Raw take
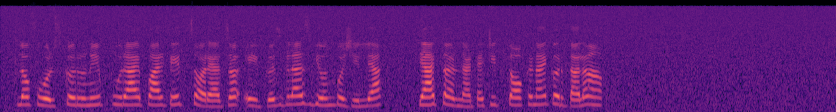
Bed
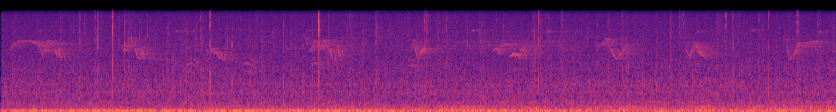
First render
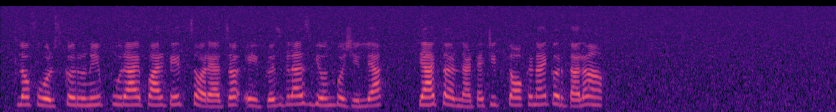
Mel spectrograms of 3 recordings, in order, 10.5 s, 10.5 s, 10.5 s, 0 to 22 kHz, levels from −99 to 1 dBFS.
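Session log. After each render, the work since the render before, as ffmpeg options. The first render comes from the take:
ffmpeg -i in.wav -af "afftdn=noise_reduction=8:noise_floor=-50" out.wav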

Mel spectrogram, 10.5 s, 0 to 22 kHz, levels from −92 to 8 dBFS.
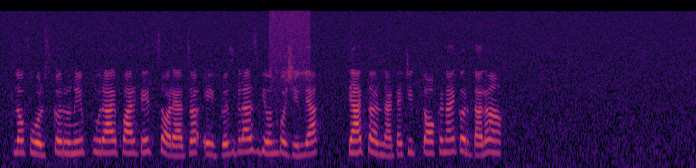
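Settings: ffmpeg -i in.wav -filter_complex "[0:a]asettb=1/sr,asplit=3[link_01][link_02][link_03];[link_01]atrim=end=4.044[link_04];[link_02]atrim=start=4.04:end=4.66,asetpts=PTS-STARTPTS,afade=type=in:duration=0.004:curve=qsin,afade=type=out:start_time=0.616:duration=0.004:curve=qsin,highshelf=frequency=3400:gain=11[link_05];[link_03]atrim=start=4.656[link_06];[link_04][link_05]acrossfade=duration=0.004:curve1=hsin:curve2=qsin[link_07];[link_07][link_06]acrossfade=duration=0.004:curve1=qsin:curve2=hsin" out.wav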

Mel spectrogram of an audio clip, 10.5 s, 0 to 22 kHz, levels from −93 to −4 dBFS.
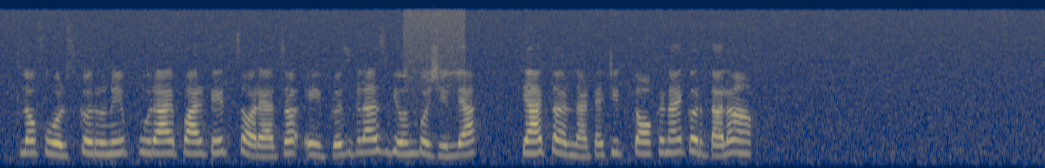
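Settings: ffmpeg -i in.wav -af "highpass=frequency=98:width=0.5412,highpass=frequency=98:width=1.3066,highshelf=frequency=9000:gain=6" out.wav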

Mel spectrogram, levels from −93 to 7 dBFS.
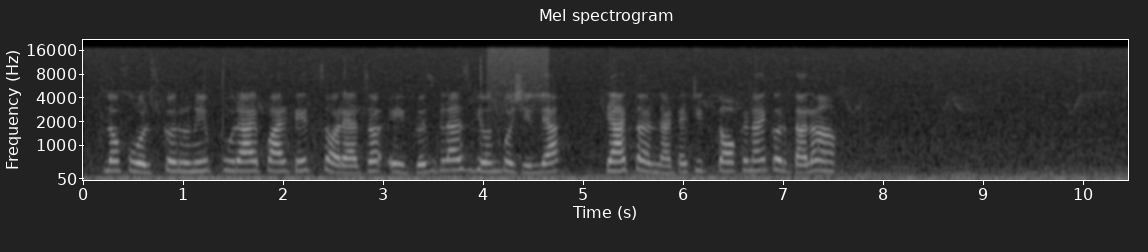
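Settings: ffmpeg -i in.wav -i bed.wav -filter_complex "[1:a]volume=-19.5dB[link_01];[0:a][link_01]amix=inputs=2:normalize=0" out.wav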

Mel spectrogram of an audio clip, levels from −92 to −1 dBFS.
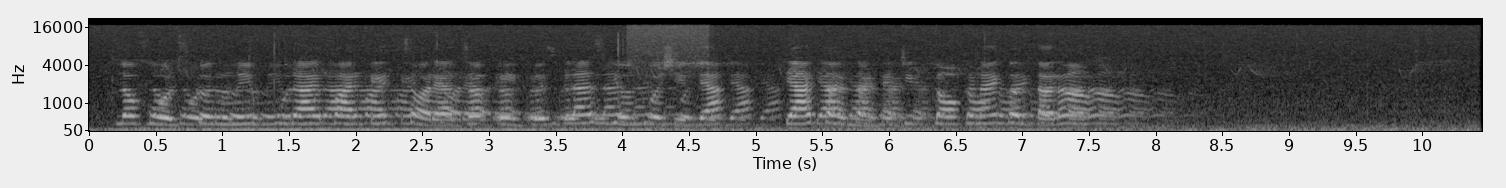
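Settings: ffmpeg -i in.wav -filter_complex "[0:a]asplit=2[link_01][link_02];[link_02]adelay=35,volume=-11dB[link_03];[link_01][link_03]amix=inputs=2:normalize=0,asplit=2[link_04][link_05];[link_05]adelay=226,lowpass=frequency=2000:poles=1,volume=-5.5dB,asplit=2[link_06][link_07];[link_07]adelay=226,lowpass=frequency=2000:poles=1,volume=0.47,asplit=2[link_08][link_09];[link_09]adelay=226,lowpass=frequency=2000:poles=1,volume=0.47,asplit=2[link_10][link_11];[link_11]adelay=226,lowpass=frequency=2000:poles=1,volume=0.47,asplit=2[link_12][link_13];[link_13]adelay=226,lowpass=frequency=2000:poles=1,volume=0.47,asplit=2[link_14][link_15];[link_15]adelay=226,lowpass=frequency=2000:poles=1,volume=0.47[link_16];[link_04][link_06][link_08][link_10][link_12][link_14][link_16]amix=inputs=7:normalize=0" out.wav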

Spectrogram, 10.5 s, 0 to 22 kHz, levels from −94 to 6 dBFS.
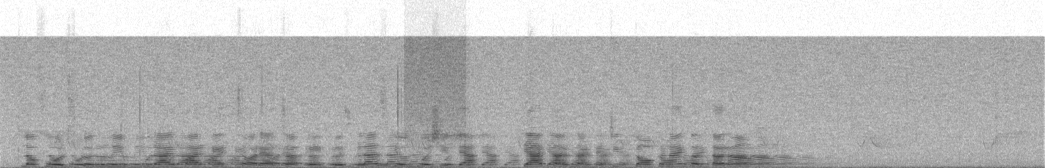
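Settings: ffmpeg -i in.wav -af "volume=11.5dB" out.wav

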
